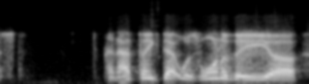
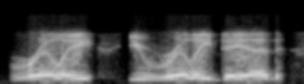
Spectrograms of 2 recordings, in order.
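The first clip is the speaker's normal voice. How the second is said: heavy, acted sarcasm in a slow drawl. Retelling what a guy at a meetup said back: imitating a sarcastic reply. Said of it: "Just real sarcastically".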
